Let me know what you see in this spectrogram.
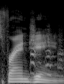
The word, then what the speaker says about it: Franjean: Fr- at first, when I read it, I said, is it Franjean? Like, I- Fra- No, it's, it's Franjean. like, that's how it's pronounced.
